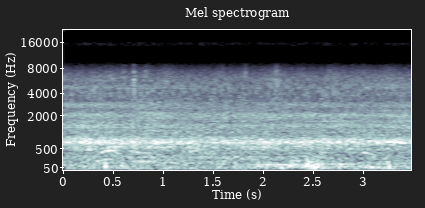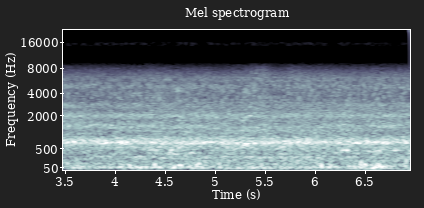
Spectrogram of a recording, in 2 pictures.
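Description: Traffic hums steadily nearby.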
